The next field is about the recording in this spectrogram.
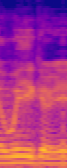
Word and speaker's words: Uyghur: Yeah, is that how it's pronounced? Uyghur? – Yeah, Uyghur, yeah.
